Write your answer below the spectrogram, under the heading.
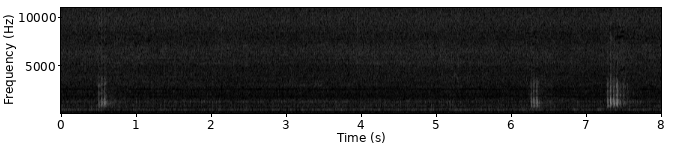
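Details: Calling male forest green tree frog at a hillside pond shore in Japan on an early June late afternoon, throat sac inflated; three brief, spaced croaks over a steady, quiet background hum.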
